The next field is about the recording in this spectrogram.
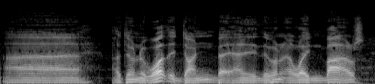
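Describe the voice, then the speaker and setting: Older Scottish man, low-pitched voice. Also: steady tone, brisk. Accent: Scottish, Glasgow area. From Scotland. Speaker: guest main speaker. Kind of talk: personal testimony speech to a gathering. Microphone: event microphone.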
